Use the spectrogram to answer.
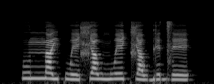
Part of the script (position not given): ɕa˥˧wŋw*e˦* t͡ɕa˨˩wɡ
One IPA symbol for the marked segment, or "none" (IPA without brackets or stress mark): e˦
